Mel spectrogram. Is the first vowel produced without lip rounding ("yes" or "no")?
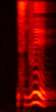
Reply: yes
